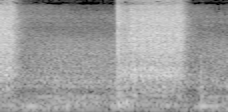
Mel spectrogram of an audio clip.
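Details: Suzuki mini pickup, hard starting, low power and stalling: short bursts of cranking whir with no catch, engine turns over but won't fire; fuel check found air instead of fuel, fuel supply fault.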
